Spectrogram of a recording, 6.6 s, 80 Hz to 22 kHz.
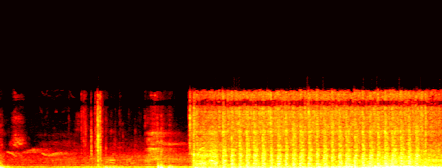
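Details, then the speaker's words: Ford Mondeo ST200 just after fuel pump module replacement: a few quiet seconds as the pump primes, then steady cranking about four turns a second that never fires; owner suspects fuel not yet through, cause unconfirmed. Crank no start. "so i'm not sure if you can hear this but the you can hear the pump prime to fetch the engine on and just not quite firing for whatever reason i'm not too sure"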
